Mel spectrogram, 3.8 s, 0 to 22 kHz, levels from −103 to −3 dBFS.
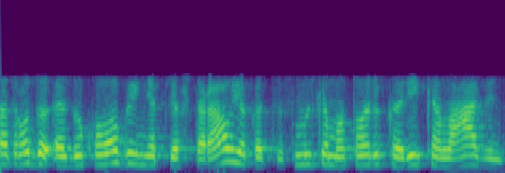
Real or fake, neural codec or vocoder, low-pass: real; none; 3.6 kHz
